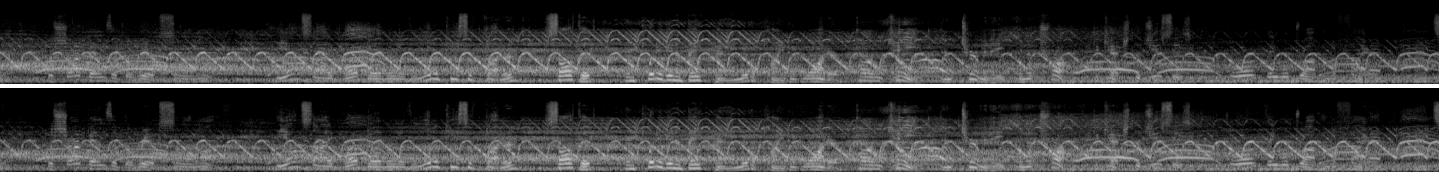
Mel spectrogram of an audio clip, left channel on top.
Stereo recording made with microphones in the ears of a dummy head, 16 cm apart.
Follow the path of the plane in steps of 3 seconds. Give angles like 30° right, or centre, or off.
40° left, 10° left, 20° right, 40° right, 50° right.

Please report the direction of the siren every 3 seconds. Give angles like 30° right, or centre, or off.
70° left, 50° left, 10° left, 30° right, 50° right.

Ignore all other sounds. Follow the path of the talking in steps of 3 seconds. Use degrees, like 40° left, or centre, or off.
20° right, 10° right, centre, 20° right, 20° right.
